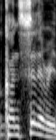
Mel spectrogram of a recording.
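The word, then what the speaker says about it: consigliere: now sometimes called conciliaries also all right so conciliary that's the word for the day c-o-n-s-i-g-l-i-e-r-e it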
